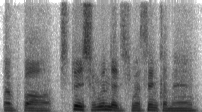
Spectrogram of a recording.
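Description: Guy doing a let's play of a dating game, fast casual jokey commentary. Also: a little high, slight background noise. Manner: quick, joking reactions to the game.

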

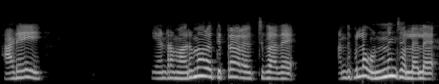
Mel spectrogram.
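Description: A gruff older father-in-law, voiced by an artist, scolds and shields his daughter-in-law. The voice is pushed lower but still sits high. The audio is dull and lo-fi. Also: normal speed, natural voice. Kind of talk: Tamil cartoon dubbing.

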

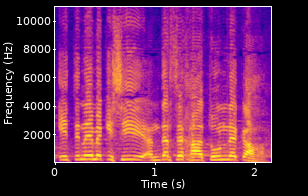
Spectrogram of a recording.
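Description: A male cleric delivering a mourning sermon, impassioned and rising to wailing shouts as he addresses the gathering directly. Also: very high-pitched, moderate pace, a little hiss or hum.

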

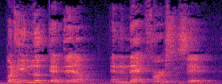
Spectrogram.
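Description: A man's voice: high voice, a little fast. A middle-aged man, a pastor, teaching a Bible lesson, repeating phrases and building to emphatic peaks. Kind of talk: sermon-style Bible lesson. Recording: roomy, distant echo with faint music.

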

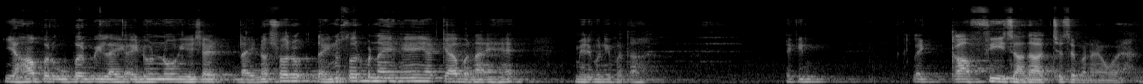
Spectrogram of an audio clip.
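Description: A man's voice: mid-range voice, steady tone, normal speed. A man vlogging as he walks through a man-made underground temple cave, often exclaiming and mixing English into his Hindi, recorded on a handheld phone. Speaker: travel vlogger. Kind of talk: walking tour vlog narration.

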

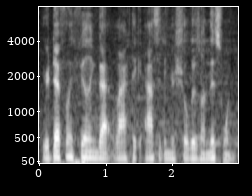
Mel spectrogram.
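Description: Male fitness coach, lowish pitch, instructional and motivational, calling punches and intervals, light music underneath. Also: fairly even intonation, racing. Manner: motivational, short commands. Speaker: boxing workout coach. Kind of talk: instructional workout coaching with called-out combinations and timing cues.

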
